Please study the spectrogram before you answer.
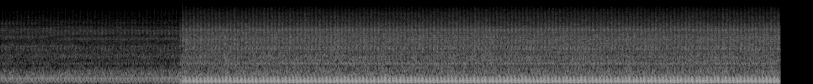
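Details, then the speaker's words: Rebuilt Briggs & Stratton engine, model 210312-0159-E1, with under 50 hours from new when it failed from running out of oil, staked down on a board after it vibrated across the yard: steady, even chug at constant speed, no knocks or misses; normal running. "the governor seems to be responding well so I had to add those two stakes because the engine was vibrating the board across the yard"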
